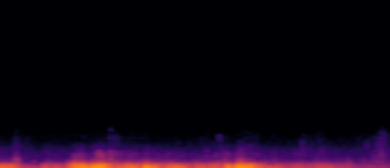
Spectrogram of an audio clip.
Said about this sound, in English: That's what I was doing the day that big speedboat and its passengers first came into my life. The motor was missing. It conked out just offshore.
